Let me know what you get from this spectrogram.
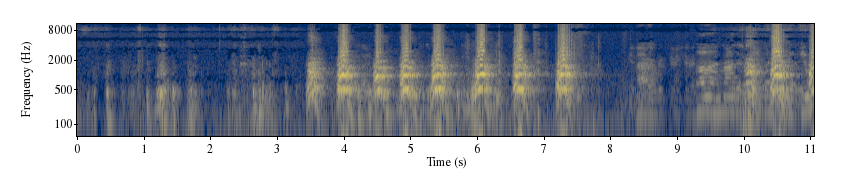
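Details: Dog confronting a Russell's viper, giving a rapid run of loud, sharp barks about twice a second in the middle stretch, with people talking in Marathi before and a few more barks at the end.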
